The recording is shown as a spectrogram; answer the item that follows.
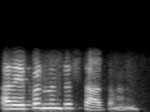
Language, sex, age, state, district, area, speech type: Telugu, female, 18-30, Telangana, Vikarabad, rural, conversation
